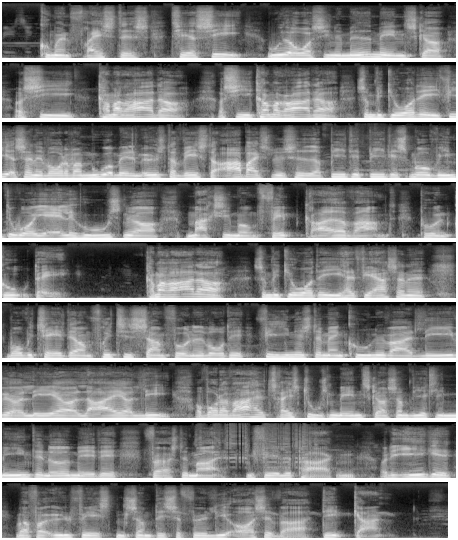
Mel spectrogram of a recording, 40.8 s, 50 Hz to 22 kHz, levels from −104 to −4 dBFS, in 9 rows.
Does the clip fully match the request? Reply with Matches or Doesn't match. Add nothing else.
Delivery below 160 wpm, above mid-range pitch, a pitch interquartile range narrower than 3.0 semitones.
Doesn't match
